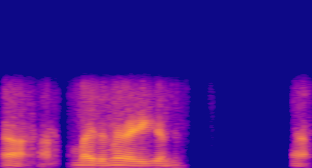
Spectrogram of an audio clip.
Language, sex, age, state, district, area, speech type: Malayalam, male, 30-45, Kerala, Kasaragod, urban, conversation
